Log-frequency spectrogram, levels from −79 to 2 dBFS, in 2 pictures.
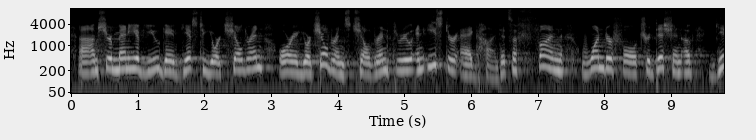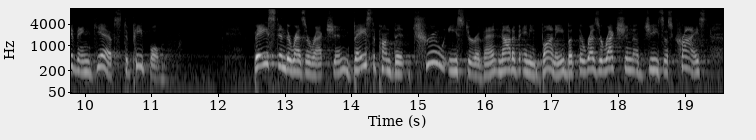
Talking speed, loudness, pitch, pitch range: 155 wpm, -33 LUFS, 200 Hz, 180-225 Hz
